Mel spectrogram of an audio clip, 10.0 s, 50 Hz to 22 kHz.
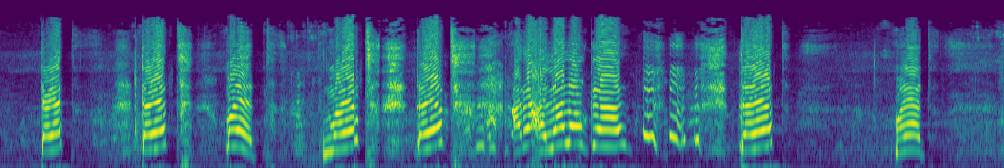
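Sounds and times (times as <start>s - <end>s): woman shouting calls: 5.1s - 6.4s.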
